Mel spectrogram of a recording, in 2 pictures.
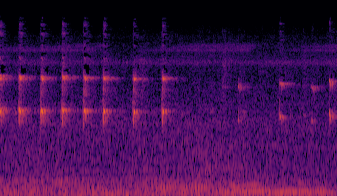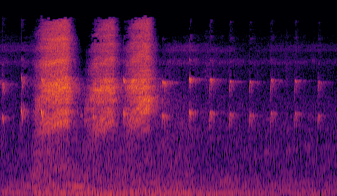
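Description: Common myna giving short, clear notes about twice a second, broken midway by three loud, harsh rasping screeches before the notes resume.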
